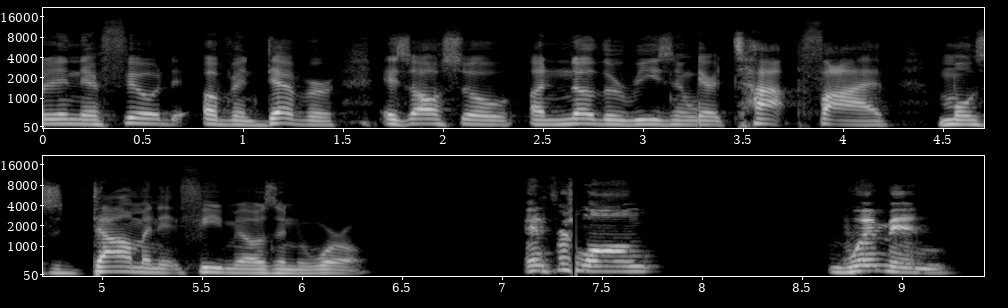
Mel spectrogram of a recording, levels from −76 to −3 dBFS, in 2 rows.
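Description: At 3.27 s and again from 7.35 to 7.37 s the speech shows a CD skip: the laser jumped tracks, so playback mutes briefly, a few milliseconds then about 20 ms, and resumes elsewhere on the disc. Waveforms show a flat gap and abrupt discontinuity; spectrograms, a thin vertical broadband line.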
